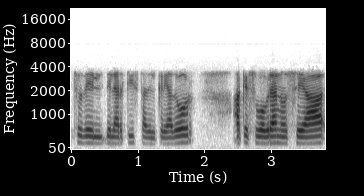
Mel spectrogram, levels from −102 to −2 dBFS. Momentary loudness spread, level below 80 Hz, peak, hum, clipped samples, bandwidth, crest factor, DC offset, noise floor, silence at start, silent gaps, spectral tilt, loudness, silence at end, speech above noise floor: 13 LU; -82 dBFS; -2 dBFS; none; under 0.1%; 3.8 kHz; 20 dB; under 0.1%; -46 dBFS; 0.05 s; none; -6.5 dB/octave; -22 LUFS; 0 s; 24 dB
